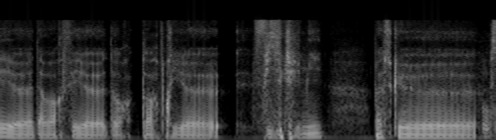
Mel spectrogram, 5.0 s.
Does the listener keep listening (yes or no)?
yes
